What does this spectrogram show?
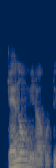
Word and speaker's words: genome: 그것들을 이제 지놈이라고 표현할 거고요. 그래서 게놈이라고도 읽죠. 그 게놈 이런 식으로 읽으면은 이제 저머니 독일식 발음이고요.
